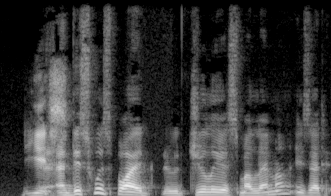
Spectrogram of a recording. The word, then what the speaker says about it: Julius Malema: And this was by Julius Malema. Is that how I pronounce his name?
